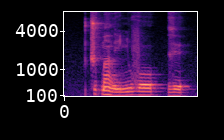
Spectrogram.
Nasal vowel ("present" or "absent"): present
